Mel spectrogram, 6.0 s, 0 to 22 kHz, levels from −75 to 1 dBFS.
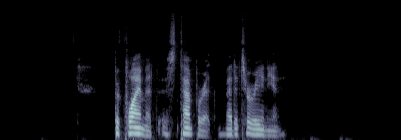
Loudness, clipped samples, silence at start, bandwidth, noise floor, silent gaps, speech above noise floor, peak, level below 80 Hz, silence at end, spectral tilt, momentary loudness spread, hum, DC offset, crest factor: -24 LUFS; under 0.1%; 1.7 s; 14.5 kHz; -80 dBFS; none; 56 dB; -2 dBFS; -56 dBFS; 1.8 s; -6 dB/octave; 15 LU; none; under 0.1%; 26 dB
